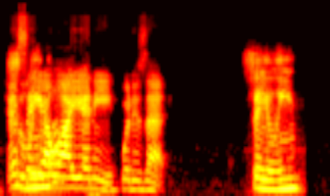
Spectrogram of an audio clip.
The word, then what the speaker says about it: Saline: And Salina, they spelled the county name wrong. Selena? Saline.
